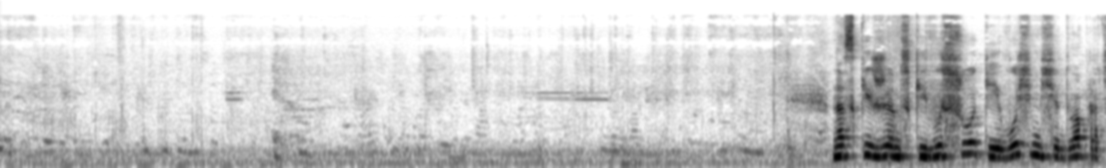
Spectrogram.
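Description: Soft fabric rustles as hands sort through hanging socks.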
